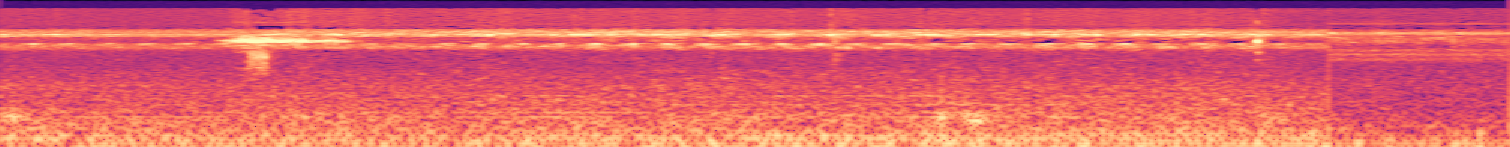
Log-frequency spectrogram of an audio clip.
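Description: Crickets or similar night insects chirring: a steady high-pitched drone with a regular pulsing trill beneath it, over a low rumble on the microphone. The sound shifts a little near the end.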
